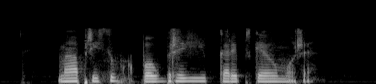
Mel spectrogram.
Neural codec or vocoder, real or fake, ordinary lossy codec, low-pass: none; real; AAC, 24 kbps; 5.4 kHz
